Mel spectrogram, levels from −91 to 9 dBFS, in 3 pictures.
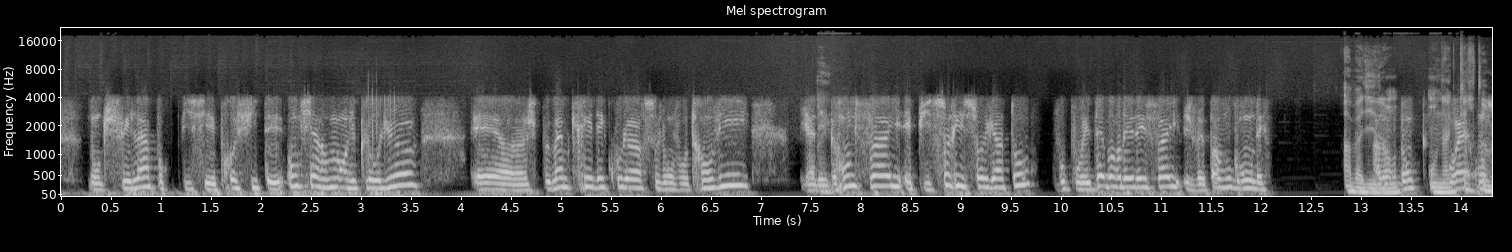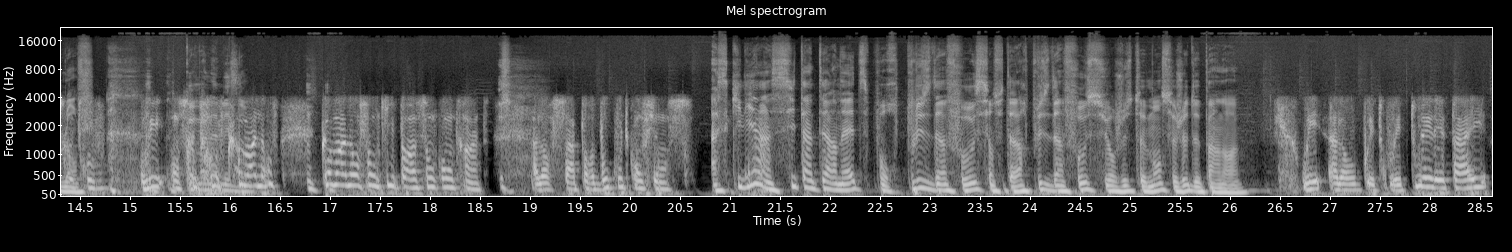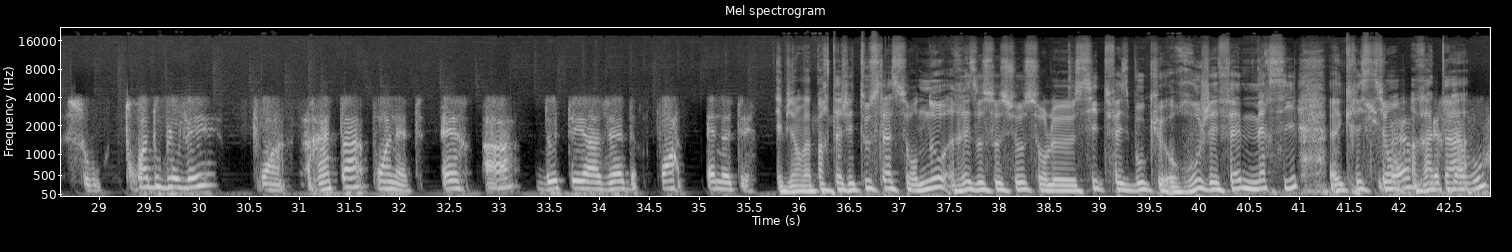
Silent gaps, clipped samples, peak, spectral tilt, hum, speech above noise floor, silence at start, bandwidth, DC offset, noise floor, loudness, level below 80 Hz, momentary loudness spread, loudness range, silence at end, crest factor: none; under 0.1%; -4 dBFS; -5 dB/octave; none; 32 dB; 0 s; over 20 kHz; under 0.1%; -47 dBFS; -15 LUFS; -34 dBFS; 6 LU; 3 LU; 0 s; 12 dB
